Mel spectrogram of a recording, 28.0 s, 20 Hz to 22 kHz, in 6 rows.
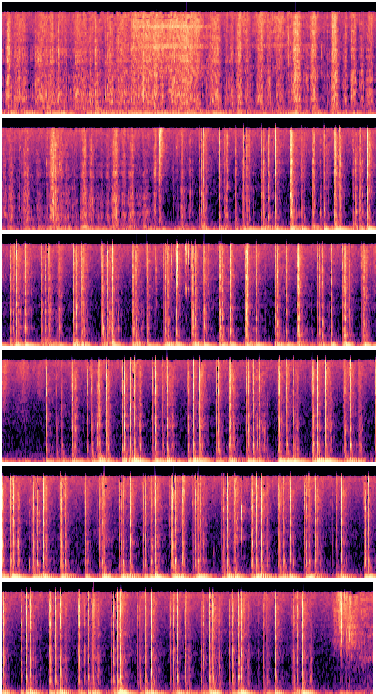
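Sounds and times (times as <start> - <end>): fingertips tapping on canvas: 0.0 - 27.3.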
